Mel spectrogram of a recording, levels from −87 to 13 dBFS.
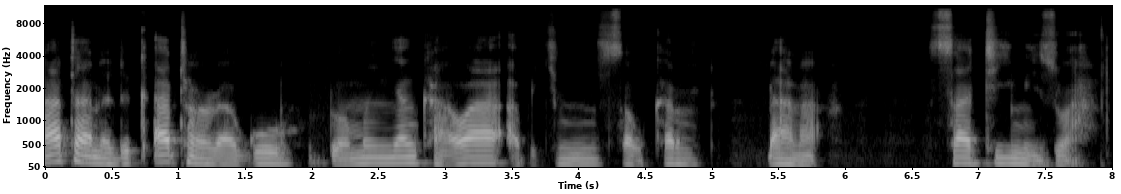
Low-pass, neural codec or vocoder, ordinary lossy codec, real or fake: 10.8 kHz; autoencoder, 48 kHz, 128 numbers a frame, DAC-VAE, trained on Japanese speech; none; fake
